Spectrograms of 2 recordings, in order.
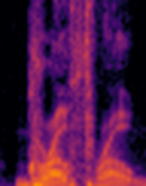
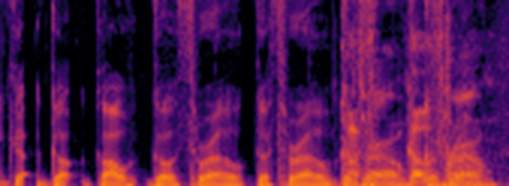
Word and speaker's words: Gothro: Growthro. No, it would be go throw. Like go throw the ball.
